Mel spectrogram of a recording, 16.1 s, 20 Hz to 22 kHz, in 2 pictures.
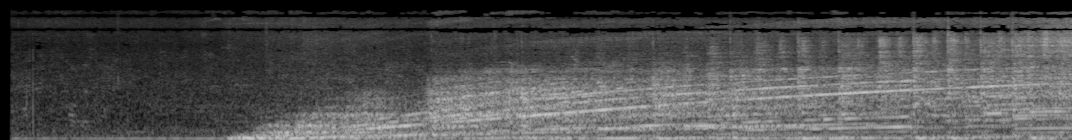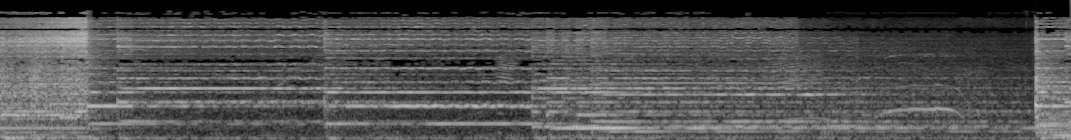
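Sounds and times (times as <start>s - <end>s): sound system hum: 1.5s - 8.6s
loud low rumble: 1.6s - 7.4s
layered sweep rising in pitch: 1.7s - 8.7s.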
